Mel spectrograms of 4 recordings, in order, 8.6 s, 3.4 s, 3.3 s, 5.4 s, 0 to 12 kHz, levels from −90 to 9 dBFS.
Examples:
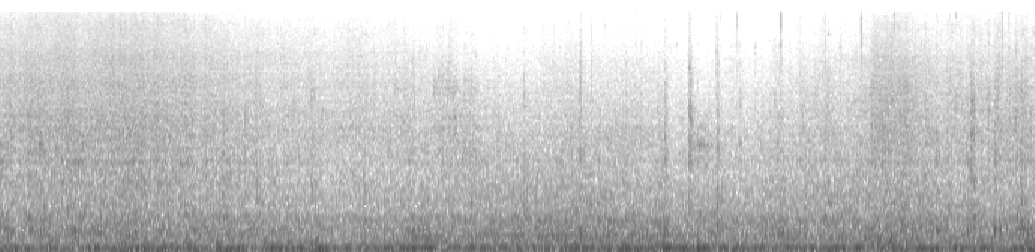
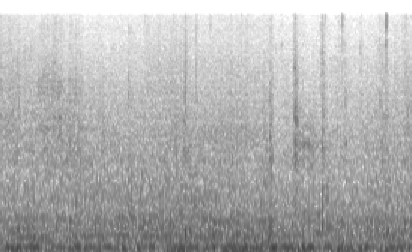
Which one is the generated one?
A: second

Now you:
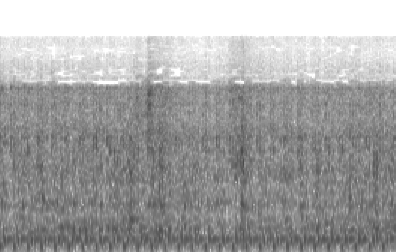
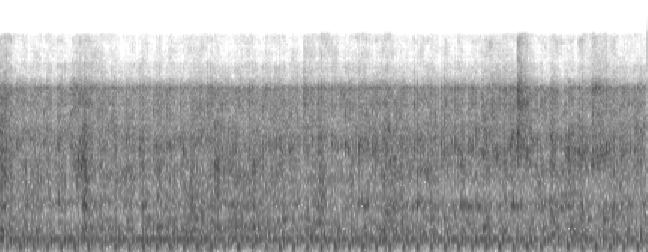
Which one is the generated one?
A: second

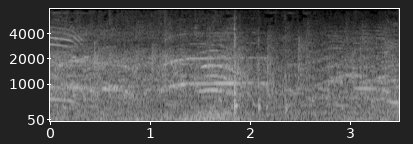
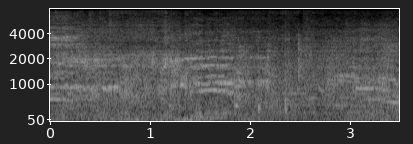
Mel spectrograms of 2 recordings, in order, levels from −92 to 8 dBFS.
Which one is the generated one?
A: second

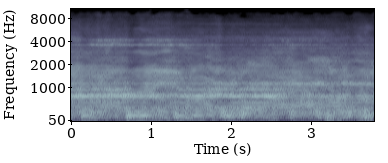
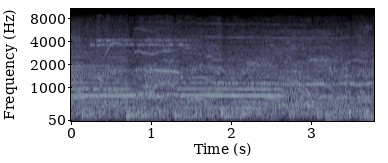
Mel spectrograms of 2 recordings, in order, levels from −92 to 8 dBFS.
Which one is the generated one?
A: first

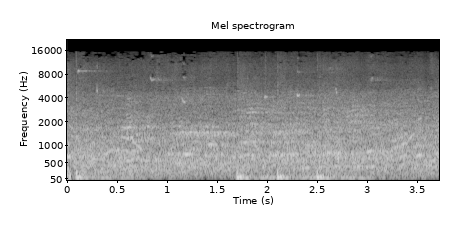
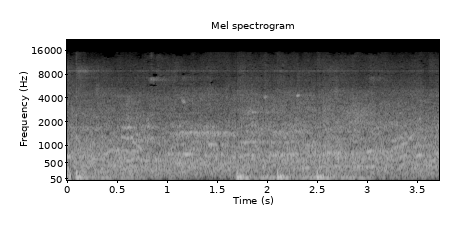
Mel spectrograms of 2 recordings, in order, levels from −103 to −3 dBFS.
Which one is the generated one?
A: second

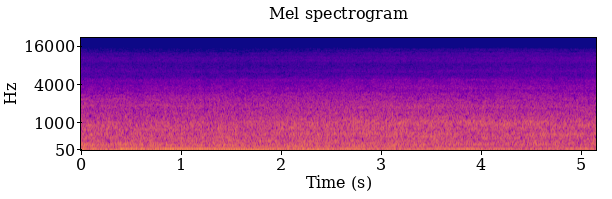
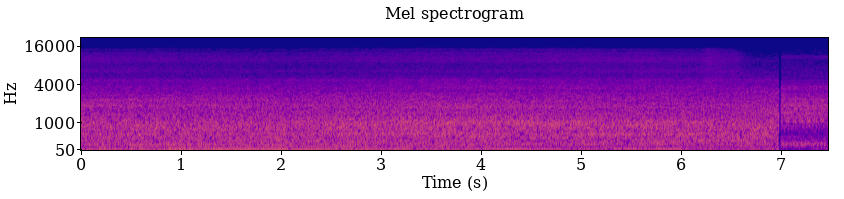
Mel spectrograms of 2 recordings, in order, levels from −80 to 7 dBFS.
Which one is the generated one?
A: second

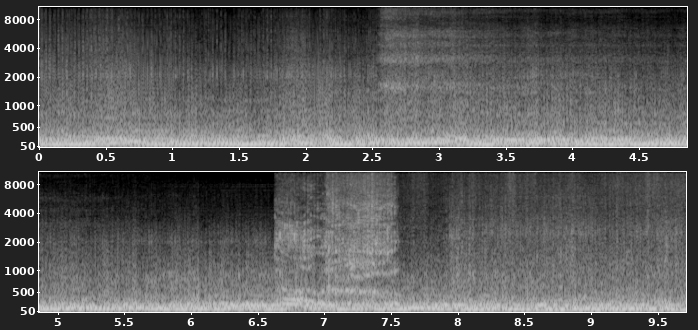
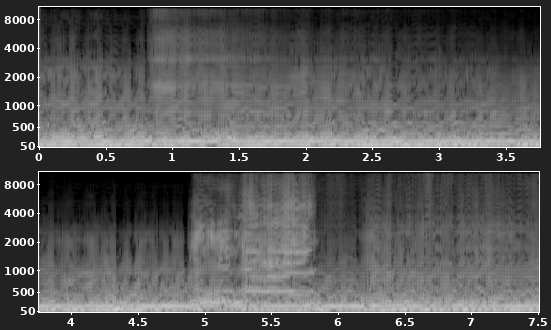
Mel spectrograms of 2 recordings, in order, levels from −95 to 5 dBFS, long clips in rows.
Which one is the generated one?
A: second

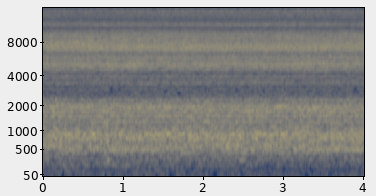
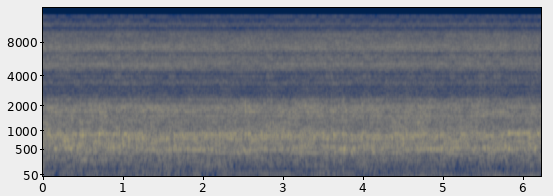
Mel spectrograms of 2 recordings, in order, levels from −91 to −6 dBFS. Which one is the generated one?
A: second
